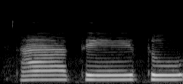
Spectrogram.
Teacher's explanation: ternyata lebih banyak nafas yang keluar berarti hamas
